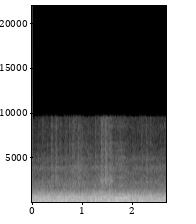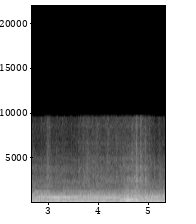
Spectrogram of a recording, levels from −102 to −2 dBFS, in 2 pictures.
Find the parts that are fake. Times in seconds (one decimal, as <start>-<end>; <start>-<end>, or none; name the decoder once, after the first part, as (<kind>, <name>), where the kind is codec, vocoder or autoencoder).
1.2-2.0 (codec, SNAC); 2.5-5.4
